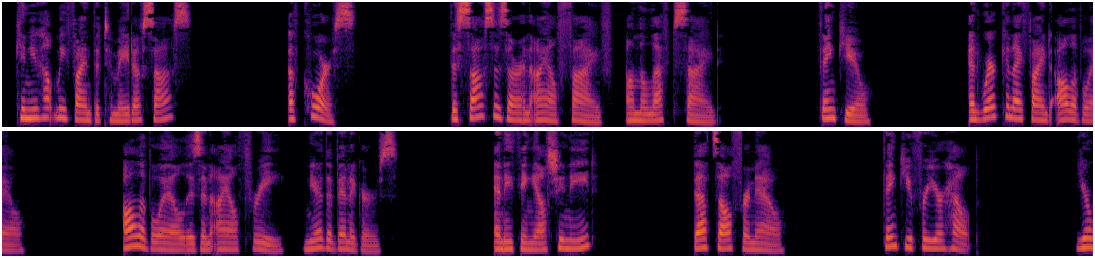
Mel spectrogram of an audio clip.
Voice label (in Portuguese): dialogos simples em ingles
